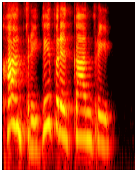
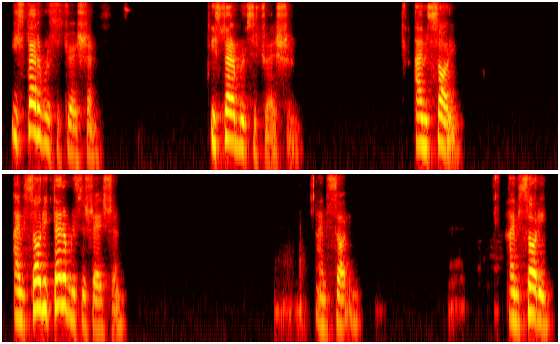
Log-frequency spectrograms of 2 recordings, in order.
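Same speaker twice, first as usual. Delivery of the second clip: moved, emotional, low voice; 4 semitones lower than usual. A speaker talking about human rights and the war in Gaza, apologizing: emotional. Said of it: "We must have made you emotional".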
